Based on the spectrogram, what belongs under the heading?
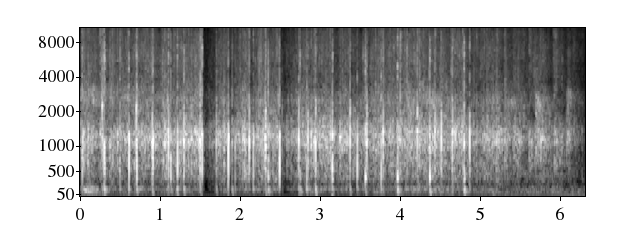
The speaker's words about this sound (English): We have Lutherans, Catholics, and Unitarians applauding the Methodists. That's great.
